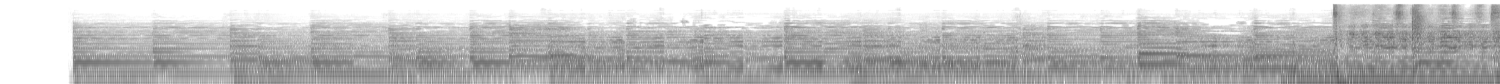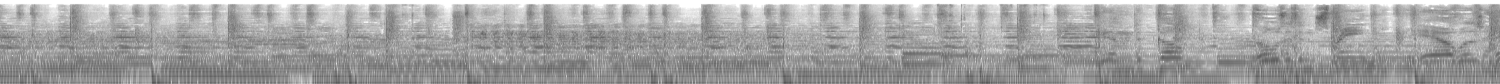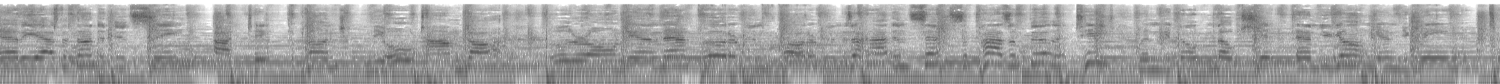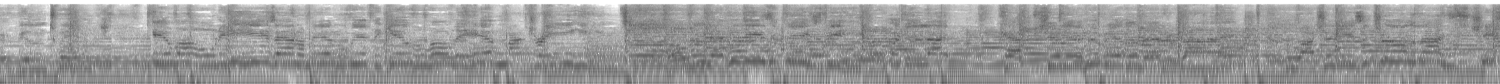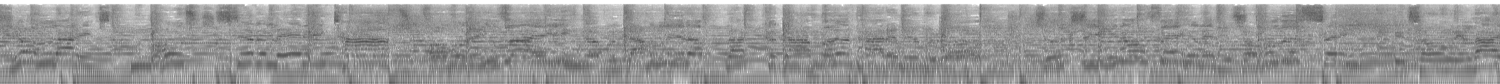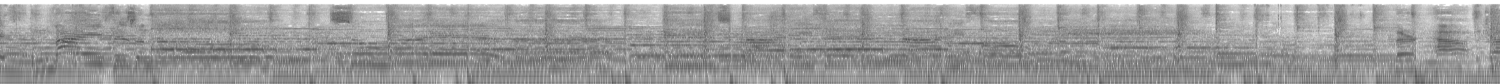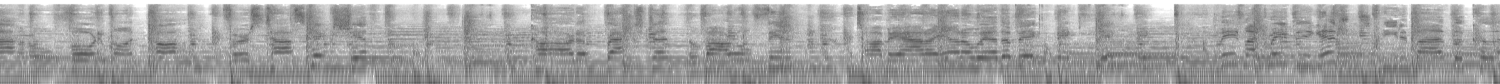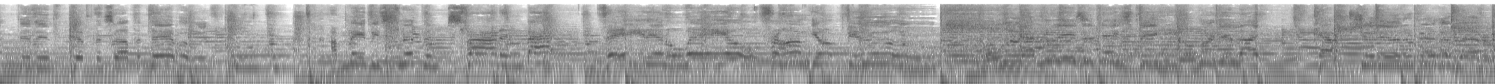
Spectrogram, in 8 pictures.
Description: There is space in this track.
